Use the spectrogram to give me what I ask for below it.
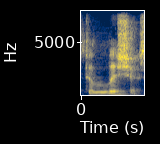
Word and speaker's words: delicious: But for delicious, it was delicious. So the L, that has that stress, right?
